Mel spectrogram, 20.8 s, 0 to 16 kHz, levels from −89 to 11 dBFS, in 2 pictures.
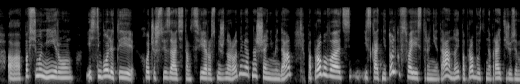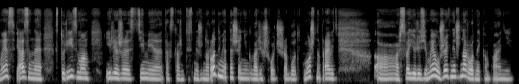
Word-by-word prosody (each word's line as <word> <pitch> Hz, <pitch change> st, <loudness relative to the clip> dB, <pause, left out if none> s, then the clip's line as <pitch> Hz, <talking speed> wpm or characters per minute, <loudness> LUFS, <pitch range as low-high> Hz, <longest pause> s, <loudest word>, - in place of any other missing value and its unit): а, 85 Hz, +1 st, +2 dB
по 255 Hz, -, -1 dB
всему 270 Hz, +2 st, +2 dB
миру, 210 Hz, -3 st, +2 dB, 0.2 s
если 210 Hz, -, -4 dB
тем 235 Hz, -, +1 dB
более 245 Hz, -4 st, +5 dB
ты 195 Hz, -4 st, 0 dB
хочешь 205 Hz, -4 st, -2 dB
связать, 185 Hz, -4 st, +1 dB
там, 170 Hz, -2 st, -5 dB
сферу 185 Hz, +2 st, -1 dB
с 175 Hz, +4 st, -9 dB
международными 190 Hz, -, -1 dB
отношениями, 210 Hz, -, 0 dB
да, 160 Hz, -, +3 dB, 0.3 s
попробовать, 240 Hz, -9 st, +5 dB
м, 240 Hz, -, -16 dB, 0.2 s
искать 195 Hz, -1 st, -1 dB
не 180 Hz, -, -2 dB
только 420 Hz, -, +1 dB
в -, -, -8 dB
своей 200 Hz, -4 st, +2 dB
стране, 165 Hz, -4 st, -5 dB
да, 260 Hz, -, +4 dB
но 190 Hz, -2 st, -2 dB
и 220 Hz, -, -1 dB
попробовать 185 Hz, 0 st, -2 dB
набрать 180 Hz, +2 st, -2 dB
резюме, 170 Hz, +6 st, -2 dB
связанное 185 Hz, -8 st, 0 dB, 0.2 s
с -, -, -9 dB
туризмом, 195 Hz, -2 st, 0 dB, 0.3 s
или 190 Hz, 0 st, 0 dB
же 175 Hz, -1 st, 0 dB
с 165 Hz, -, -8 dB
теми, 170 Hz, -3 st, -2 dB
так 155 Hz, -, -8 dB
скажем, 150 Hz, -2 st, -7 dB
ты 155 Hz, -, -17 dB
с -, -, -12 dB
международными 170 Hz, -, +2 dB
отношениями, 180 Hz, -3 st, -3 dB
говоришь, 165 Hz, -1 st, -3 dB
хочешь 165 Hz, +1 st, -6 dB
работать, 160 Hz, 0 st, -5 dB
можешь 220 Hz, +8 st, -1 dB
направить, 175 Hz, -2 st, -1 dB, 0.7 s
а, 160 Hz, 0 st, -1 dB
своё 180 Hz, +4 st, +2 dB
резюме 175 Hz, +9 st, +1 dB
уже 245 Hz, +2 st, +3 dB
в -, -, -17 dB
международные 225 Hz, -, +2 dB
компании. 160 Hz, -1 st, -5 dB
185 Hz, 160 wpm, -23 LUFS, 165-215 Hz, 0.7 s, более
